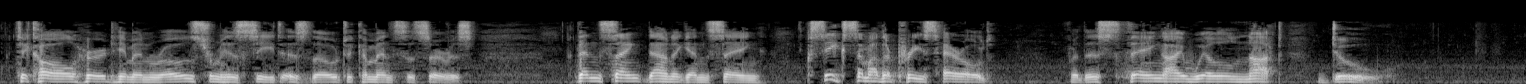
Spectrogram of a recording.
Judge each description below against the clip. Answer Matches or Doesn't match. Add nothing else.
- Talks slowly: Matches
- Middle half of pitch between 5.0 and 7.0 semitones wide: Doesn't match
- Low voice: Matches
